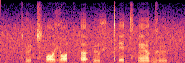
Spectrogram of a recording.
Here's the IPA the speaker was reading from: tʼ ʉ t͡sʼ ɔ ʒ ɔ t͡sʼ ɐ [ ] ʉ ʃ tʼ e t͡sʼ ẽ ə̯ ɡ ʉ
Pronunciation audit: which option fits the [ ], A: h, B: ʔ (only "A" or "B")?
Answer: B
